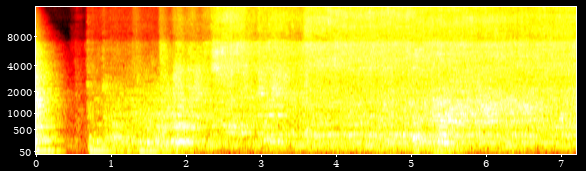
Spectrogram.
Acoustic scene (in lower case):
restroom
